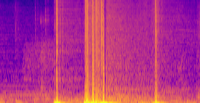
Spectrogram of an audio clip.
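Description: explosion sound effect

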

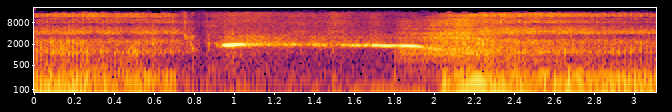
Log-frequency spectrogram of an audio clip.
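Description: man snoring

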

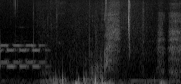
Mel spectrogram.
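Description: mobile phone ringtone ringing

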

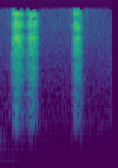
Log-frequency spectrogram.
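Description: sniffing

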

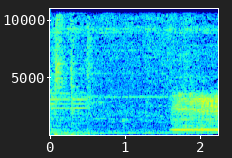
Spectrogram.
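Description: telephone ringing tone

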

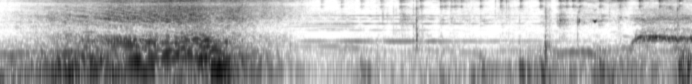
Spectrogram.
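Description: airplane taking off overhead

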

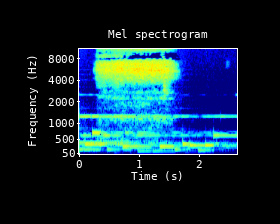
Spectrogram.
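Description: deep inhale

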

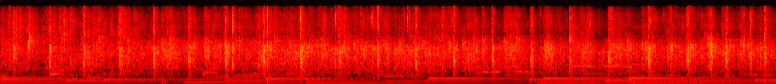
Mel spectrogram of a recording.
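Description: audience clapping hands

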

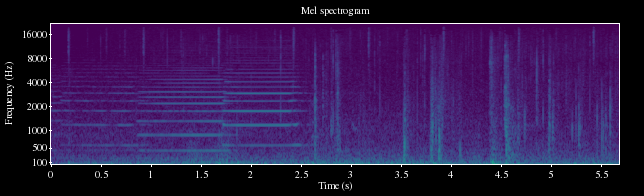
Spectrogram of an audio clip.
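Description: fire engine siren

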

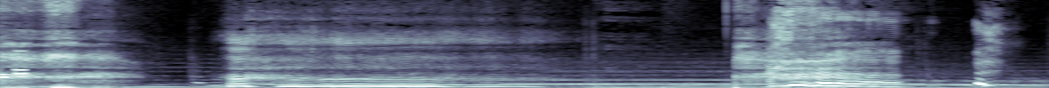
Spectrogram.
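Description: snoring

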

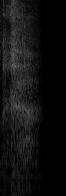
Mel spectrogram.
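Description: dog snoring

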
